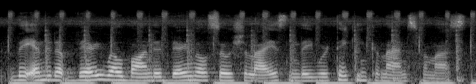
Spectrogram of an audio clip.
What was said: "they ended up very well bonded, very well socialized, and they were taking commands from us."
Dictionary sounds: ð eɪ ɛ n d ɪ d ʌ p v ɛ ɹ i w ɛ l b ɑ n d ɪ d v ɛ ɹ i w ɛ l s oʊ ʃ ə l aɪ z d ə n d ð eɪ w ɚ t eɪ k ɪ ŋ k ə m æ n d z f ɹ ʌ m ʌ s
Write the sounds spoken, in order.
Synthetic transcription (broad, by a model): ð eɪ ɛ n d ɪ d ʌ p v ɛ ɹ i w ɛ l b ɑ n d ɪ d v ɛ ɹ i w ɛ l s oʊ ʃ ə l aɪ z d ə n ð eɪ w ɚ t eɪ k ɪ ŋ k ə m æ n d z f ɹ ʌ m ʌ s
